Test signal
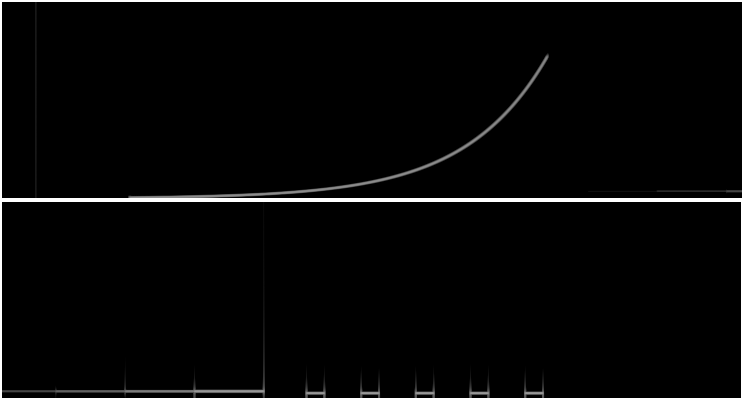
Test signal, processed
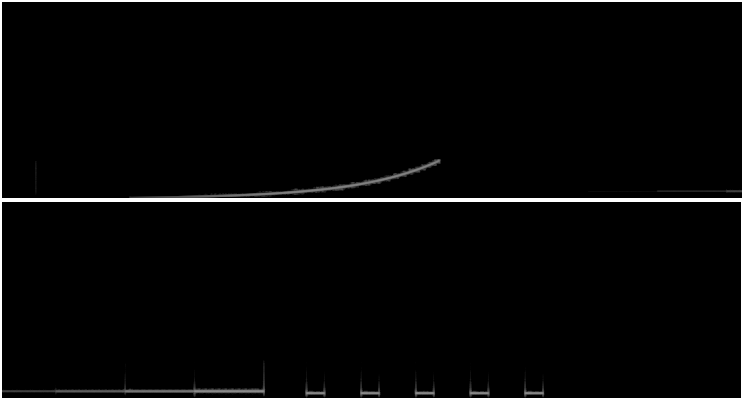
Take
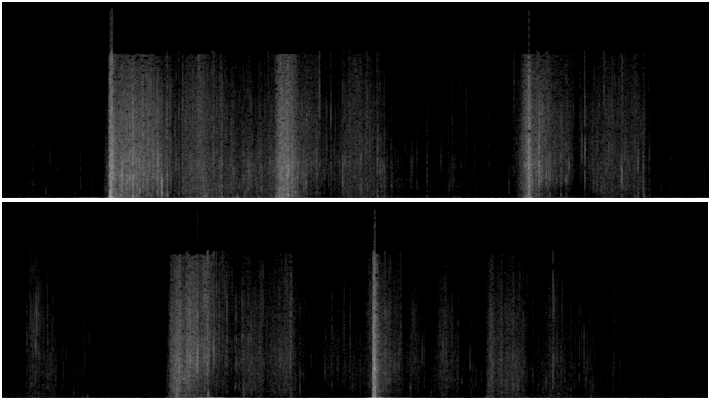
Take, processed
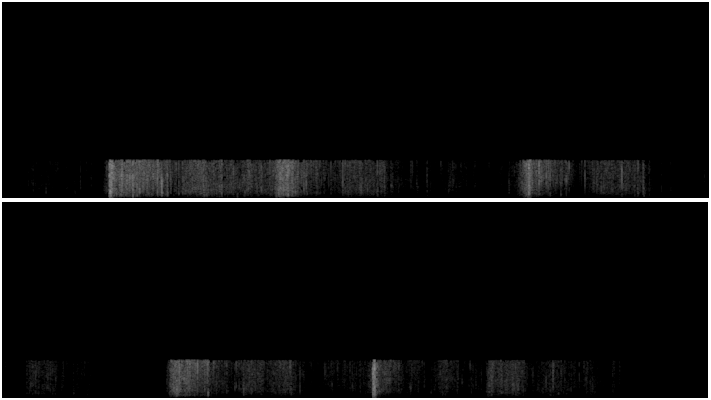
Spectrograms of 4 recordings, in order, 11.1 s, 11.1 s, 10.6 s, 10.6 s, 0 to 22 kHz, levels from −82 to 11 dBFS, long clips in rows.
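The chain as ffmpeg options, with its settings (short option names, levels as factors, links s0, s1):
-filter_complex "[0:a]highpass=530,asplit=2[s0][s1];[s1]acompressor=threshold=0.00794:ratio=6:attack=55:release=165:knee=1:detection=peak,volume=0.891[s2];[s0][s2]amix=inputs=2:normalize=0,volume=0.473" -ar 16000 -c:a mp2 -b:a 32k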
